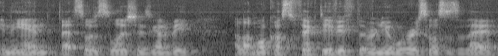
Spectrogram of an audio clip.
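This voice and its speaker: With an Australian accent, a man speaks at medium pitch in a monotone, flat intonation. Room echo is audible. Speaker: engineer presenting at a workshop. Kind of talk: workshop presentation. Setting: conference room with audience. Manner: casual, conversational.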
